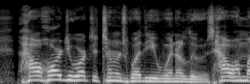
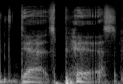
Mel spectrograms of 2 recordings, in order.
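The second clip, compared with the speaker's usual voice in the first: much softer, low hushed aside; hushed kid's remark; 8 semitones lower, 9 dB quieter than usual. Retold or imitated. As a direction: say it like a kid telling his brother a secret. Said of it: "heard my oldest one talk to the youngest one and say".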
